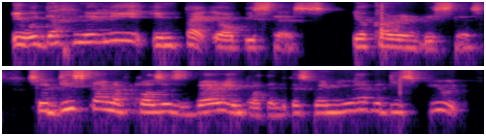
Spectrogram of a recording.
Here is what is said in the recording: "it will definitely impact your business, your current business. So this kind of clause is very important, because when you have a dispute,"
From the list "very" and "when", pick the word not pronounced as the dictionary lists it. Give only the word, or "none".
none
